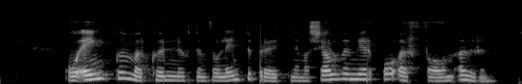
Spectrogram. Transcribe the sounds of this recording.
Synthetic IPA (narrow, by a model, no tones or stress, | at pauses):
ɔɣejŋkʏmvaɾ̥kʰʏnːʏxt̪ʏmθawlejnt̪ʏpɾœːɥt̪̚nɛːmaðsjawlvʏmjɛɾɔɣœr̥faʏmœɣɾʏm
